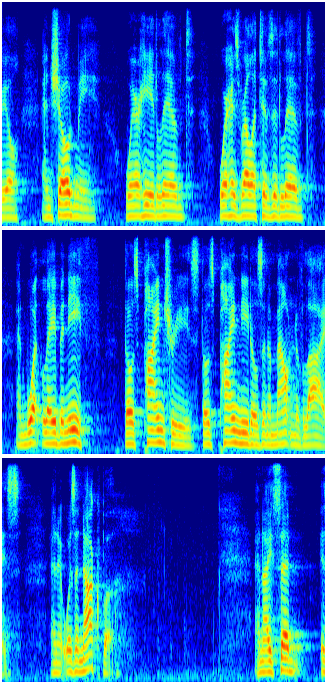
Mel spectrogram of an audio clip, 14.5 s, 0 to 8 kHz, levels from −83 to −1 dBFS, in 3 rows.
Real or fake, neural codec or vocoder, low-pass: real; none; 7.2 kHz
